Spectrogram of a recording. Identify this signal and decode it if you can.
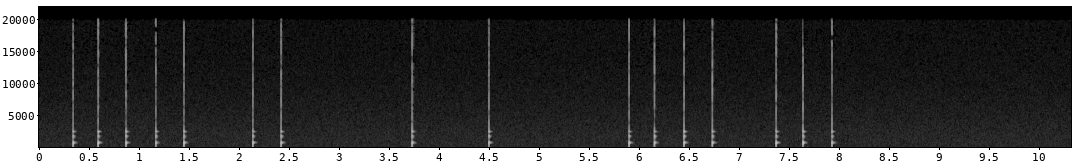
Tap code, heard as taps on a table, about 4 knocks a second. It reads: WAS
